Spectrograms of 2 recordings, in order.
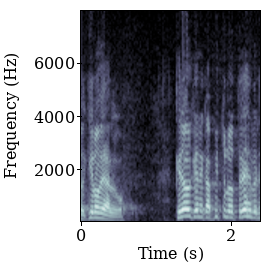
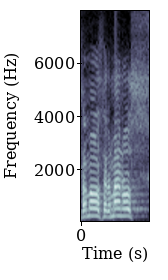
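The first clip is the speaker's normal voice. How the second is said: solemn put-on preacher voice; 4 semitones higher than usual. Imitating someone who sounds wise when preaching: imitating a preacher's changed voice. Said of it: "que cambia la voz".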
